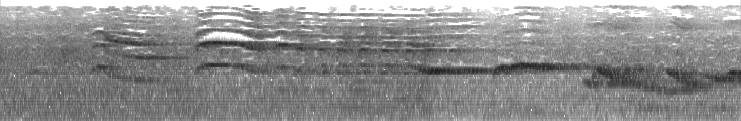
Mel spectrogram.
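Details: Black-throated laughingthrush, one of two birds singing against each other while dancing: clear whistled phrases sliding between high and mid pitch, ending in a pair of loud falling slurred notes.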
